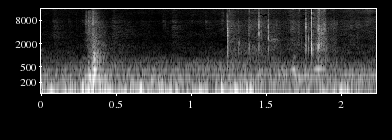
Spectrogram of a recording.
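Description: Handling noise: a few light clicks and rustles as a flip phone is picked up from among others on a bedspread, over a low rumble from the hand-held camera.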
